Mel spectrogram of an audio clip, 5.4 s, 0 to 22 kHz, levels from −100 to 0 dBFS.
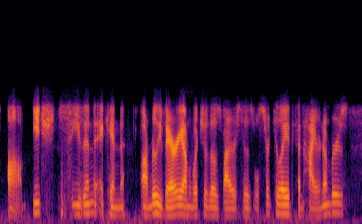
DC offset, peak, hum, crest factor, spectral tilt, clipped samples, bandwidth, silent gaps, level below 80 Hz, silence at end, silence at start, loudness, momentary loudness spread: under 0.1%; -4 dBFS; none; 24 dB; -8 dB/octave; under 0.1%; 4.8 kHz; none; -64 dBFS; 0.25 s; 0.1 s; -27 LUFS; 13 LU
